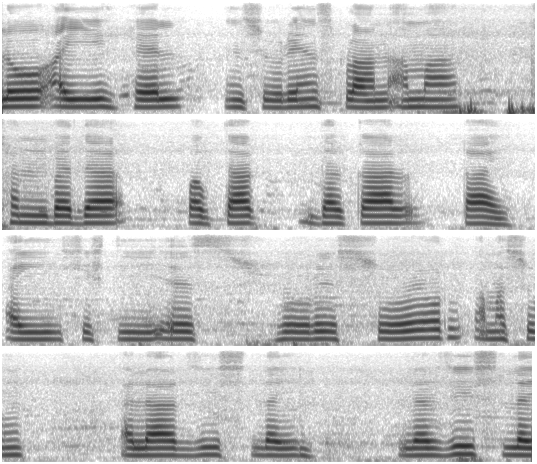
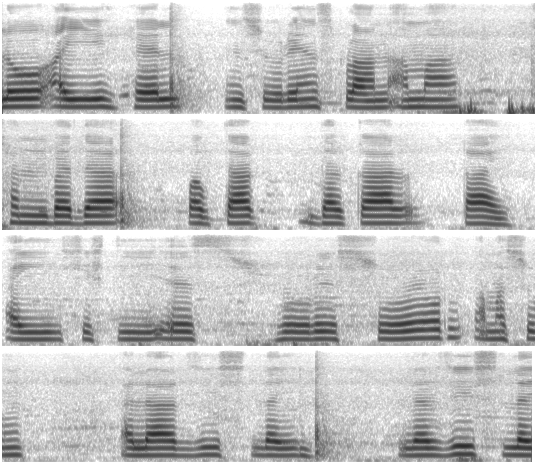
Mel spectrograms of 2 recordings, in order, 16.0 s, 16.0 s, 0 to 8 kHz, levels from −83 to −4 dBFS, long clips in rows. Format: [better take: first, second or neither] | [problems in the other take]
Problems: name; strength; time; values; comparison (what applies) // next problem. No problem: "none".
first | background sound (Fireworks); 16 dB below the speech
